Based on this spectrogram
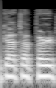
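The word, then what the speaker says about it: gutta-percha: was done root canal with gap Pera or is that pronounced that way yes and the other one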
